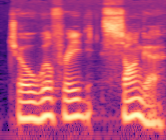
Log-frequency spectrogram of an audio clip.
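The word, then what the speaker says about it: Jo-Wilfried Tsonga: wta players to name a few novak djokovic joe wilfried songa correct my uh pronunciation perfect perfect grigor dimitriov maria sharapova victoria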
